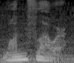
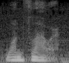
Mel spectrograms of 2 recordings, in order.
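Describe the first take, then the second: No difference in how they are said.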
